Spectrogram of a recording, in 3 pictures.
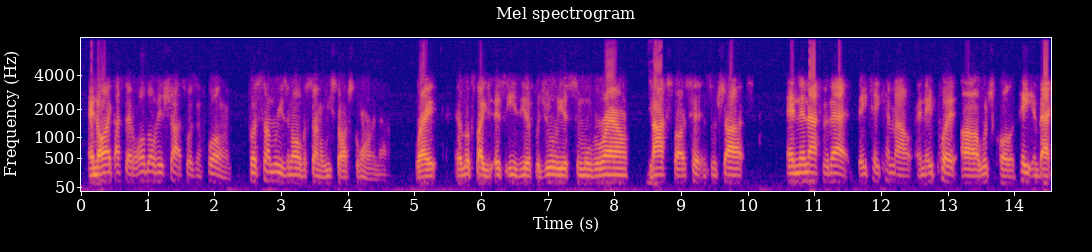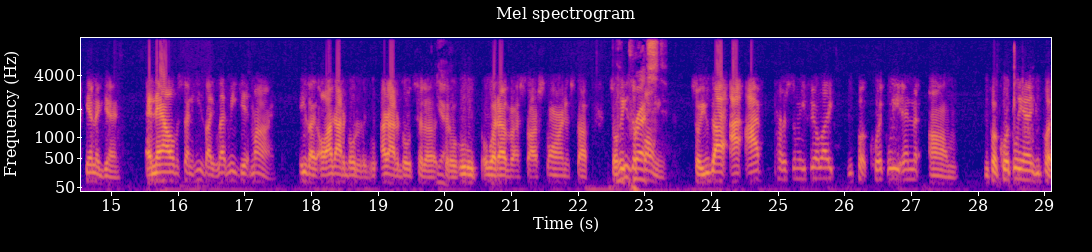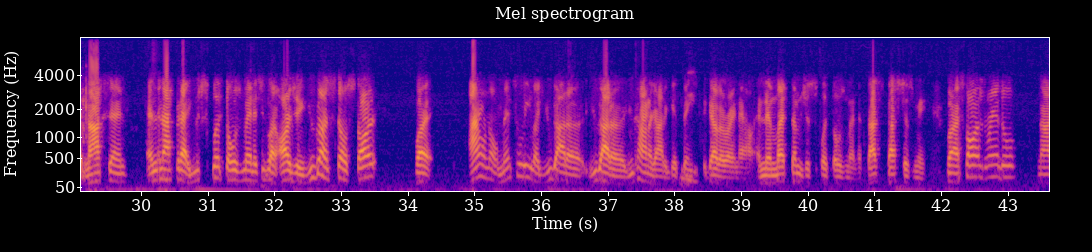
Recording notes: take live phone calls from fans around the world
